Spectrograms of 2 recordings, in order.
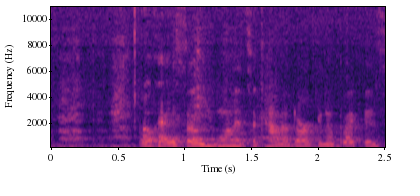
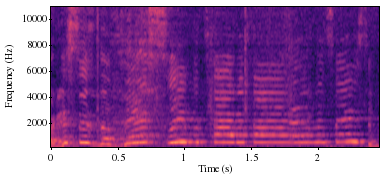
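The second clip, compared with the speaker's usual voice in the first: much higher gushing voice; mocking gushing coworker; 4 dB louder than usual. Mimicking husband's coworkers raving in a high voice. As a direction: rave like a convert.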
